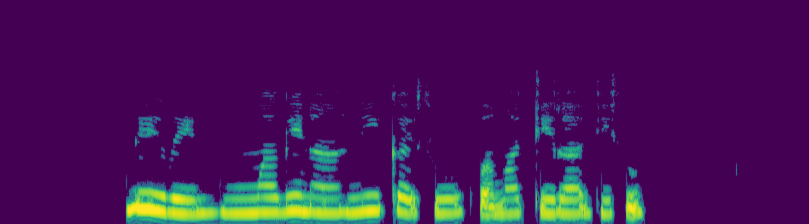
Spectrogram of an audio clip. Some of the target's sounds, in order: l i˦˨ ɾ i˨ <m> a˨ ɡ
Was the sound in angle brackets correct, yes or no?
yes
